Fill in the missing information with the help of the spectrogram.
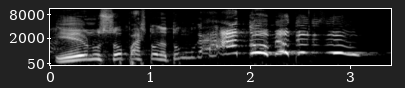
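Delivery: very loud plea climbing into a high scream; hammed-up desperate shout. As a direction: wail it to heaven in mock despair. Same plea repeated, screamed to God. (desespero exagerado, aos gritos)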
